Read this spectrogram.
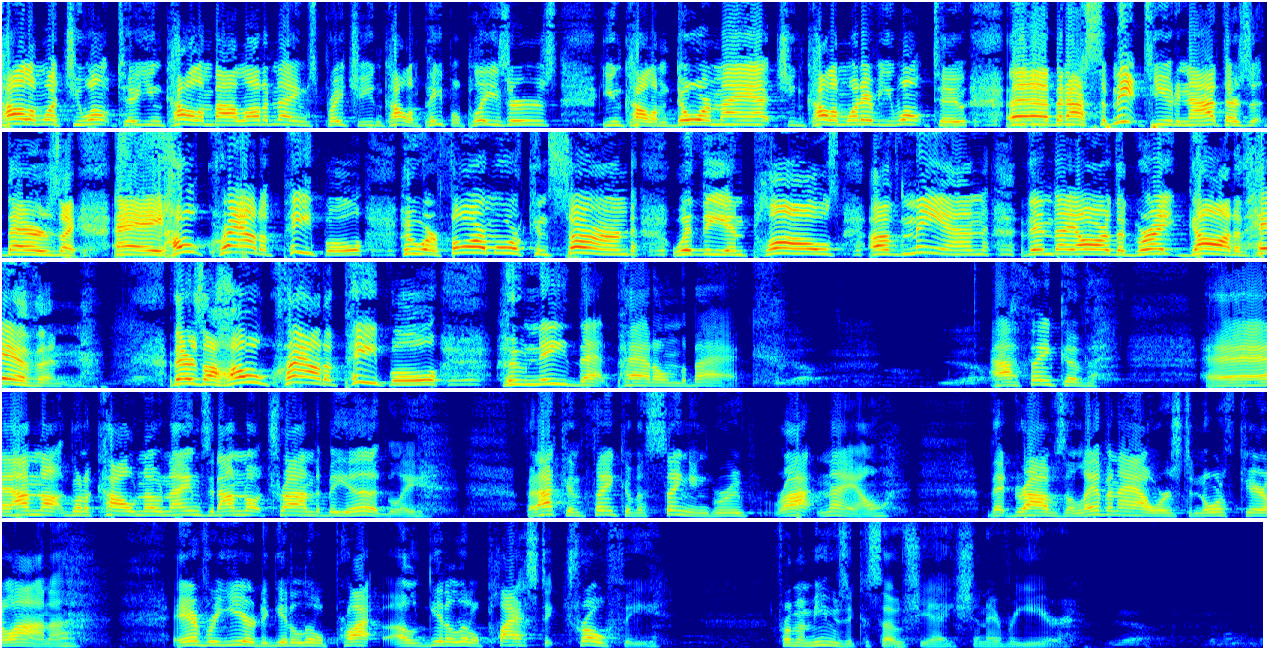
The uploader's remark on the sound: Sunday Evening Service.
